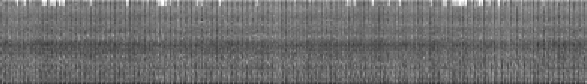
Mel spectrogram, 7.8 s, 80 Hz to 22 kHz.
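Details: Kawasaki ER500 twin with white smoke: lumpy, uneven beat with repeated stumbles, one cylinder misfiring; owner suspects a broken head gasket, unconfirmed.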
